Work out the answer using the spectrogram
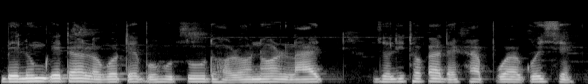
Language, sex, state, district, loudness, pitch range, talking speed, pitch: Assamese, male, Assam, Sonitpur, -16 LUFS, 120-130 Hz, 110 wpm, 125 Hz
